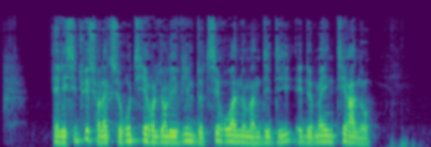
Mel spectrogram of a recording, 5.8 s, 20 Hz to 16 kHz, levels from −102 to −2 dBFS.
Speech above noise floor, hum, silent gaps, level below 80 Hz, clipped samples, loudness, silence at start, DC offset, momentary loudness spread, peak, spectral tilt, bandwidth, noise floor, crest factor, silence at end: 44 dB; none; none; -52 dBFS; under 0.1%; -24 LUFS; 0.7 s; under 0.1%; 6 LU; -4 dBFS; -7 dB/octave; 11 kHz; -68 dBFS; 20 dB; 0.85 s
